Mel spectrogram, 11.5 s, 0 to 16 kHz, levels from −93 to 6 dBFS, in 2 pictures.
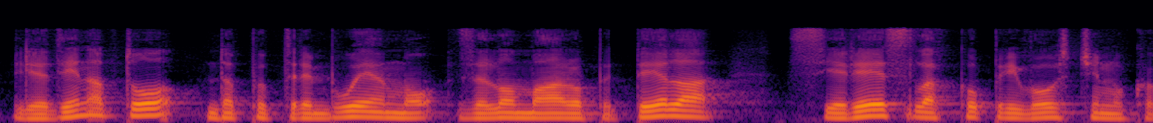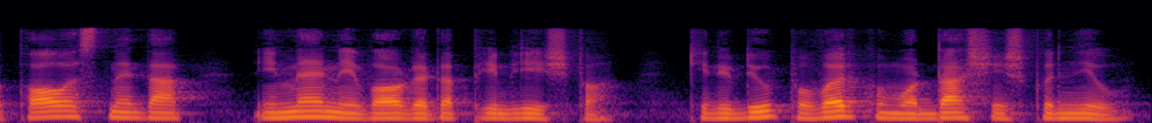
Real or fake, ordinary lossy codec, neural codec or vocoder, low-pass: fake; none; codec, 16 kHz, 0.5 kbps, FunCodec, trained on LibriTTS, 25 frames a second; 7.2 kHz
